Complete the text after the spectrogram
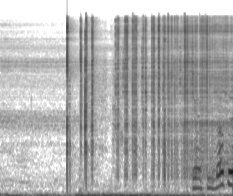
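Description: A welding torch crackles and sizzles against metal.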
